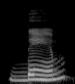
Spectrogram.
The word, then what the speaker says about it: them: देयर वॉज no surprise to see that all ऑफ देम, थेम नहीं देम पढ़ते हैं, lifted देयर, थेयर नहीं देयर, okay, hands.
